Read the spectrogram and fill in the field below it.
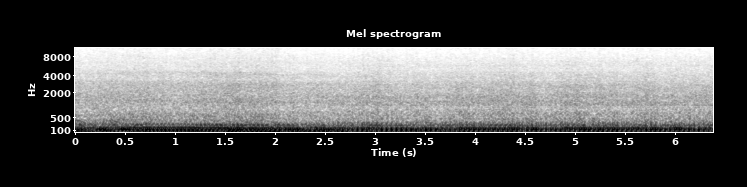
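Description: A motorcycle engine idles steadily right after being switched on, a loud, close, continuous low rumble with an even pulsing beat and no talk.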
